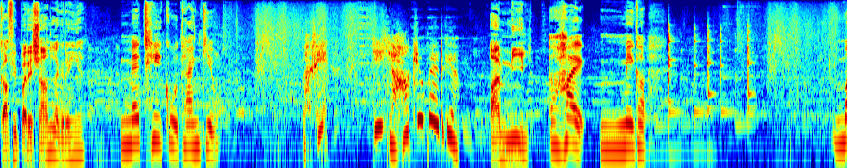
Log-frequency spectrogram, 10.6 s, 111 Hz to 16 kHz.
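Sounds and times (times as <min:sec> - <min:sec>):
speech: 0:00.0 - 0:04.1, 0:04.7 - 0:08.4, 0:10.4 - 0:10.5
mobile phone ringtone with bright rhythmic electronic tones: 0:08.1 - 0:09.6.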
